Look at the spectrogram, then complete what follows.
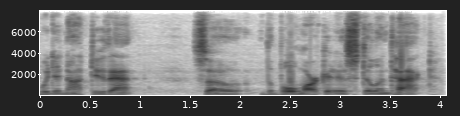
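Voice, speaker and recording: A man presenting a casual, unscripted chart commentary as a market analyst, thinking aloud in a halting way. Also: lowish voice, fairly even intonation. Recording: noticeable background noise.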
